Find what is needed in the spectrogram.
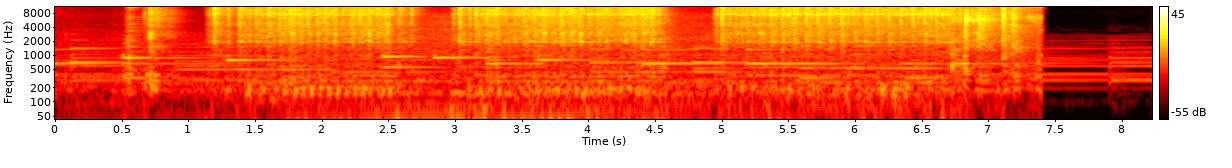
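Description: JUKI industrial sewing machine running at speed, stitching along the edge of quilted fabric. It starts about a second in and cuts off abruptly near the end, over background music.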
